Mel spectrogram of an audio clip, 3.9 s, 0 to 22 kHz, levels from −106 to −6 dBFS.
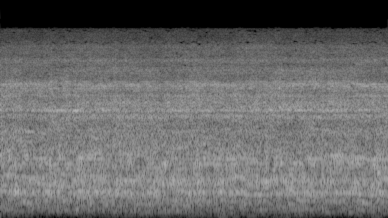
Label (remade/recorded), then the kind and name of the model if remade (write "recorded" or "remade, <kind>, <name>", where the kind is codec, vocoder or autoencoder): remade, codec, SNAC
